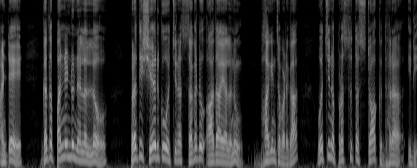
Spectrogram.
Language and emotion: Telugu, neutral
